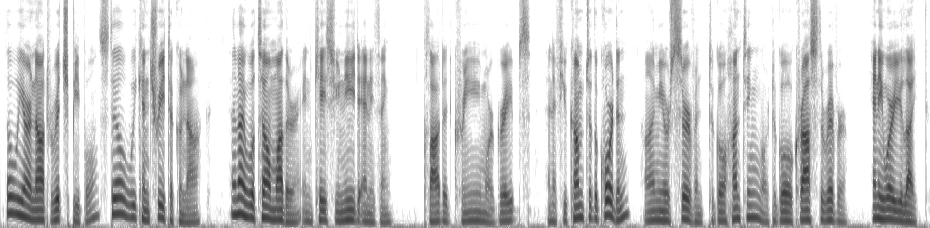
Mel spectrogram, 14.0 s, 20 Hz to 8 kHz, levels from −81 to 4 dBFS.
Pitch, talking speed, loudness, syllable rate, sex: 130 Hz, 200 wpm, -20 LUFS, 5.4 syllables/s, male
